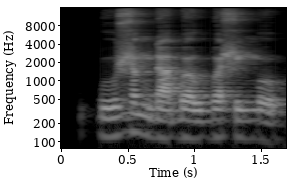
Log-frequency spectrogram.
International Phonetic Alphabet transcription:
k͡p u ɮ ʌ ŋ ɗ a ɓ ʌ w ɓ ʌ ɬ i ŋ o

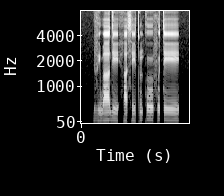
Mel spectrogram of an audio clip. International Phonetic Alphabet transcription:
v ɪ˨ w aː˦ d eː˨ h a˨ s e˨ t ũ˦ k oː˦ f ʊ˦ t eː˦

